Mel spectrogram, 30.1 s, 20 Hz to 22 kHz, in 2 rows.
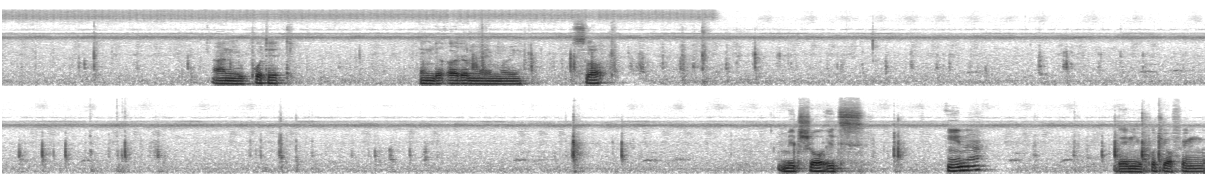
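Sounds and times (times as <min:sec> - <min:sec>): cricket trill: 0:00.0 - 0:30.0
plastic clicks and taps: 0:22.1 - 0:23.0, 0:26.2 - 0:26.4, 0:27.9 - 0:29.7.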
